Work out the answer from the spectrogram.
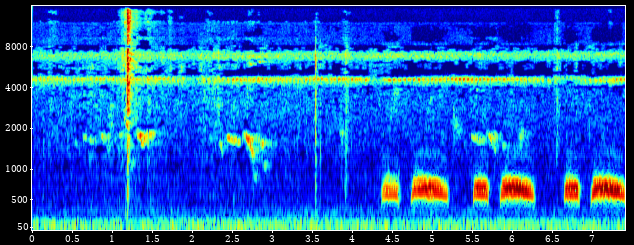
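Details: Quiet start with a sharp click and faint higher calls, then a turtle dove in a fight breaks into loud purring coos, alternating short and long, about one per second.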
